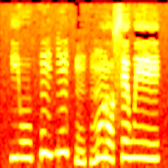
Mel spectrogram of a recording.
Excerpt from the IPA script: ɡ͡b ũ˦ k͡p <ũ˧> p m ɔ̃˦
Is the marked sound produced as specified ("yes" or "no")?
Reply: no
